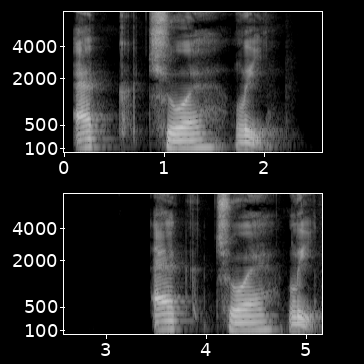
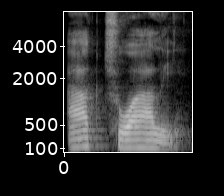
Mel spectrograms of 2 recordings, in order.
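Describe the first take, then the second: First: Slow ACTUALLY as ak-choo-lee; correct pronunciation. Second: ACTUALLY said as ak-too-ah-lee, no "ch"; drawn-out "actually" with a plain t and full "a"; common mispronunciation. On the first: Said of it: "is pronounced". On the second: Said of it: "often pronounced as". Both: Shown as a demonstration.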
